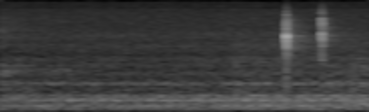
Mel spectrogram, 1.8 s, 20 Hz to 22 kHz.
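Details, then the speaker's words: AC Infinity Cloudline S6 inline duct fan in a 4x4 grow tent, switched from speed 2 to 3 of its 8 speeds: soft, even airflow hum with no rattle or tick; running smoothly. "This fan has 8 speeds. That's number 2. There's number 3. You probably can hear the fan now."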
